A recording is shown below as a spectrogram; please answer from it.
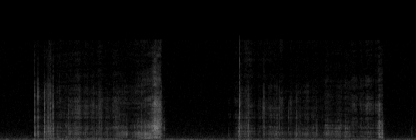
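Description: Long nails scratch the front of a kraft cardboard food-wrap packaging sleeve held upright close to the microphone. Dry, bright scratching rasps across the card, with a louder, longer scrape near the middle and a few sharper flicks. A steady low hum sits underneath.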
